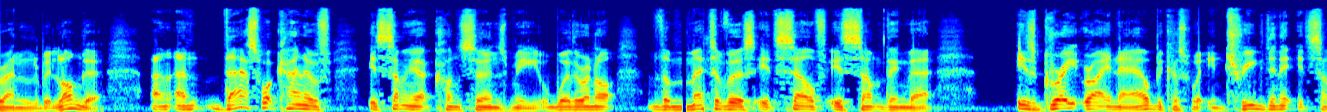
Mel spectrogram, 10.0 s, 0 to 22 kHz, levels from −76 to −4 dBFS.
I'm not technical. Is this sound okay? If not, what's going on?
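No. At 5.11 to 5.15 s there's a gap at a join of encoded pieces: two separately saved chunks were stuck together, leaving a silence of about 40 ms before the speech carries on. At 5.28 s and 8.99 s you'll hear a tiny skip forward in the speech, a few milliseconds gone, most likely a dropped buffer (overrun), where the recorder didn't grab that audio in time.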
